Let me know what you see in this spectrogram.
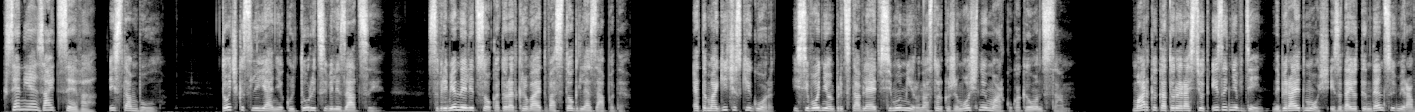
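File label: narration, Russian, English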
